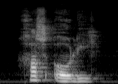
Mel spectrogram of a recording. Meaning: diesel
- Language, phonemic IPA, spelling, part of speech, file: Dutch, /ˈɣɑsoli/, gasolie, noun, Nl-gasolie.ogg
